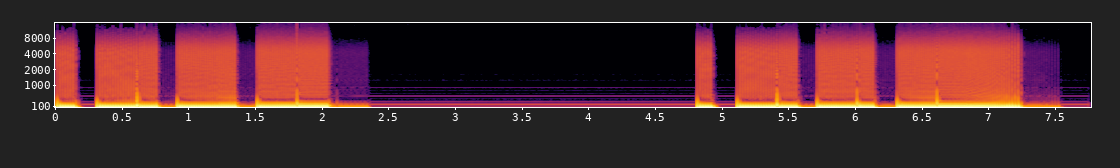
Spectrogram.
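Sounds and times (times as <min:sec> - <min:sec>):
hard synth bass: 0:00.0 - 0:02.2, 0:04.8 - 0:07.5.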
